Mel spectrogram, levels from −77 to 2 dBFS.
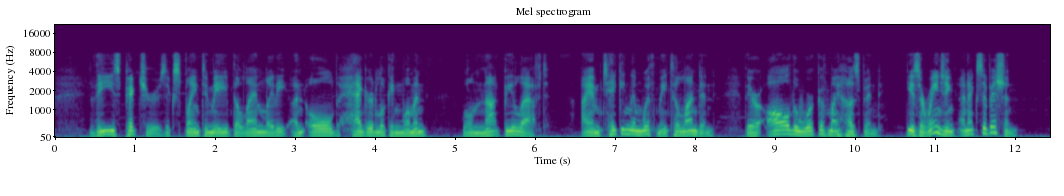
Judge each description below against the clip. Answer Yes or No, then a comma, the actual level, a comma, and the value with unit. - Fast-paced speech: No, average, 180 wpm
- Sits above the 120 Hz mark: No, low, 110 Hz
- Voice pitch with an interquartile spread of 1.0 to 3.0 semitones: No, average, 3.8 semitones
